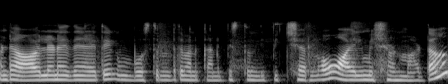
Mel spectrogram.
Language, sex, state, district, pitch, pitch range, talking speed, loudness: Telugu, female, Andhra Pradesh, Guntur, 205 Hz, 200-215 Hz, 145 wpm, -18 LUFS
